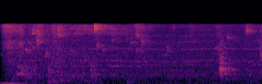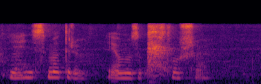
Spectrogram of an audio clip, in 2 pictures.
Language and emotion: Russian, neutral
